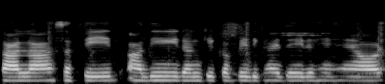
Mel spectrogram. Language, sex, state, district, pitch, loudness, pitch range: Hindi, female, Bihar, Kishanganj, 185 Hz, -20 LUFS, 180-185 Hz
